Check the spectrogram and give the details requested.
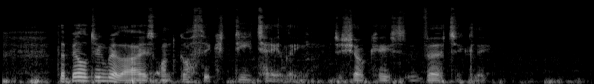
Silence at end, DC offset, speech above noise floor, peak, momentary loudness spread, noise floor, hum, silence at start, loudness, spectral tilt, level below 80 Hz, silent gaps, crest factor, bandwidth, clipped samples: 0.15 s; under 0.1%; 25 dB; -12 dBFS; 19 LU; -57 dBFS; none; 0 s; -32 LUFS; -5 dB/octave; -58 dBFS; none; 22 dB; 15.5 kHz; under 0.1%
